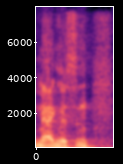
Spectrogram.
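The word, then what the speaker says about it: Magnussen: I can never I never know how to pronounce this guy's name Billy Magnus Billy Magnuson yeah um Loco you'll recognize him he was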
